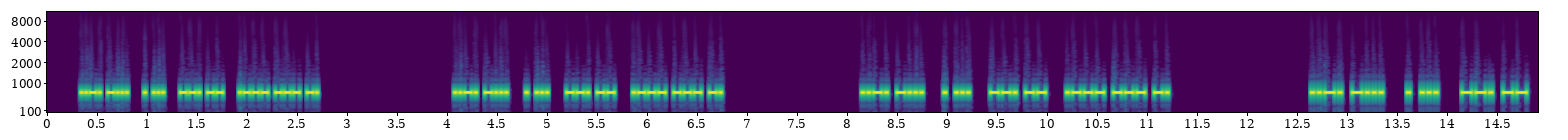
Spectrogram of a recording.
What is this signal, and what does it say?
Morse code, heard as a keyed tone, about 43 wpm, 700 Hz. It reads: FB ES GM JON FB ES GM JON FB ES GM JON FB ES GM
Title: Speed-Racing Common QSO Phrases Encore - 35wpm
